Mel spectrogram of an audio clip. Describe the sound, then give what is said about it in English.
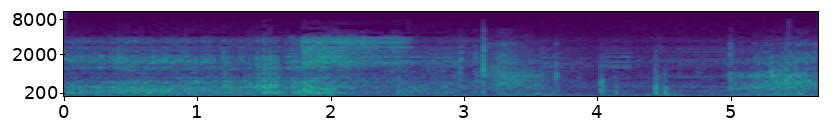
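A bus pulls up and opens its doors: a steady, rushing engine rumble, followed by several sharp clanks and mechanical clicks in the second half, with no talking. “Ah, here comes my bus.”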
